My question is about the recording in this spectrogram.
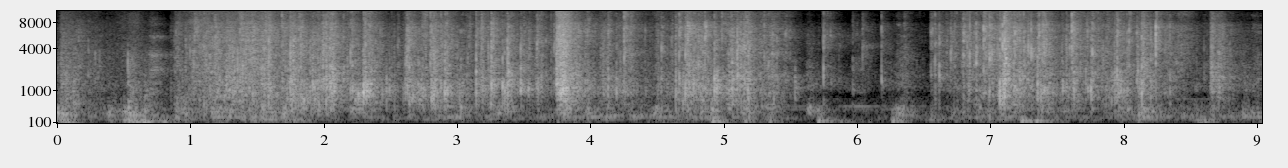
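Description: A plastic snack bag being handled and crinkled: a dense crackling in two stretches, with a short lull around the middle.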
